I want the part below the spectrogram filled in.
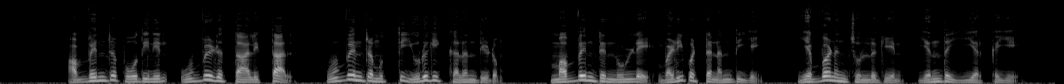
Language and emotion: Tamil, neutral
